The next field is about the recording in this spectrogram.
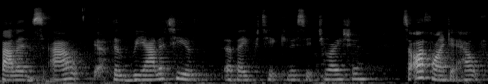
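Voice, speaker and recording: A woman's very fast, fairly high-pitched speech with a British accent, plus audible room echo. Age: 40s. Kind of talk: casual chat.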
